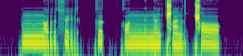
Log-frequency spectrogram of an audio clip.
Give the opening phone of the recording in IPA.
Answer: nː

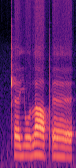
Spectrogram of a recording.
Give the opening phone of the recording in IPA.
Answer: ʈʰ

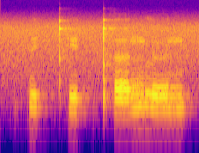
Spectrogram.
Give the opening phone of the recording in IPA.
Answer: p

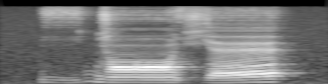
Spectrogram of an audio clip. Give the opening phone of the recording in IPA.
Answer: i̤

